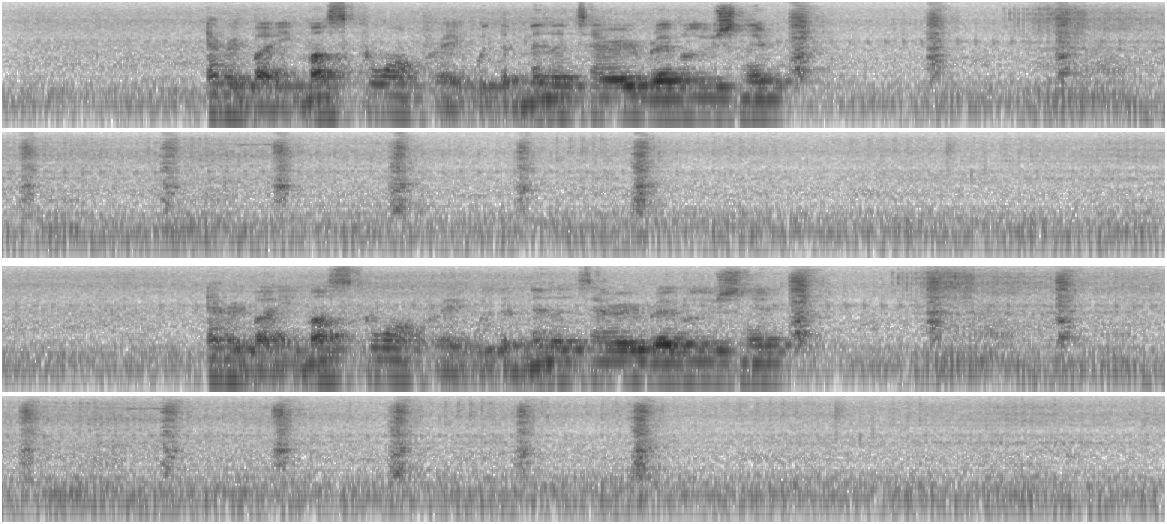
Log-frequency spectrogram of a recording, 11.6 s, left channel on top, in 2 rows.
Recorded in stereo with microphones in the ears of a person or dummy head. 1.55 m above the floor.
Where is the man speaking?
30° left (ahead or behind), 4.5 m; by 3.8 s 45° left (ahead or behind), 5.5 m.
